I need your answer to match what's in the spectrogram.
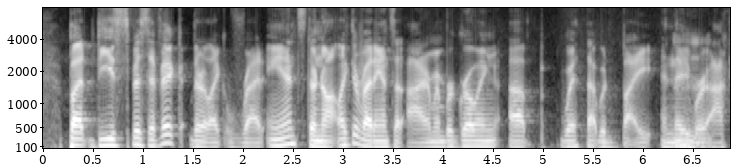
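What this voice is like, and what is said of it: Usual voice. Nothing is said of it.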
